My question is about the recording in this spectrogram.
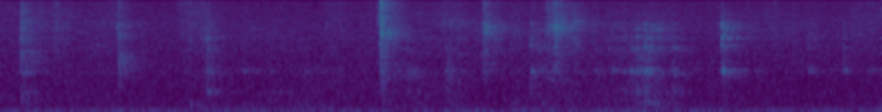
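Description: Faint, irregular small clicks and ticks of hands working the old light fixture's wiring, twisting plastic wire nuts off the wire splices.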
